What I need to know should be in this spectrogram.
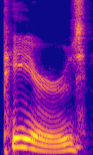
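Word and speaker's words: Peirce: has produced he was it's pronounced peer but it's spelled as if it were Pierce Charles S Pierce a strange figure a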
